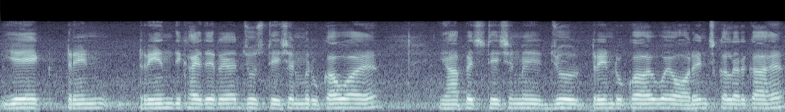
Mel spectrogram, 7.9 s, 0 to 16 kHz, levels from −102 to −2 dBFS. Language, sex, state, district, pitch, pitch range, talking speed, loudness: Hindi, male, Odisha, Khordha, 140 Hz, 135-145 Hz, 215 wpm, -15 LUFS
